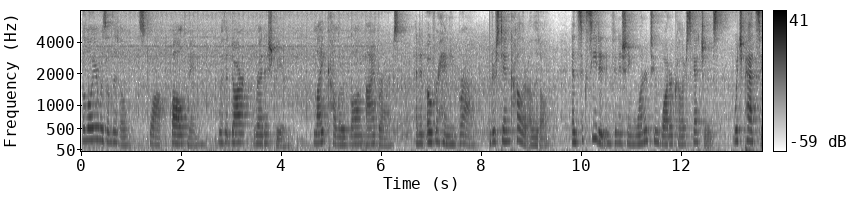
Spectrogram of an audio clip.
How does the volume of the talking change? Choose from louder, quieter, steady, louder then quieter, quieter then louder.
steady.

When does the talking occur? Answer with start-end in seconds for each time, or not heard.
0.0-13.5.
